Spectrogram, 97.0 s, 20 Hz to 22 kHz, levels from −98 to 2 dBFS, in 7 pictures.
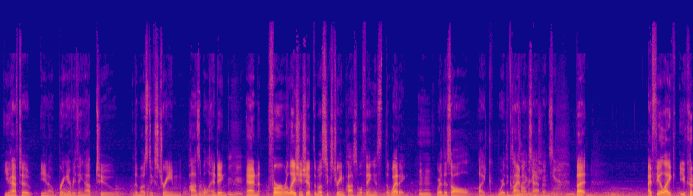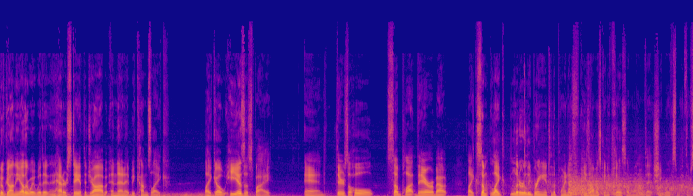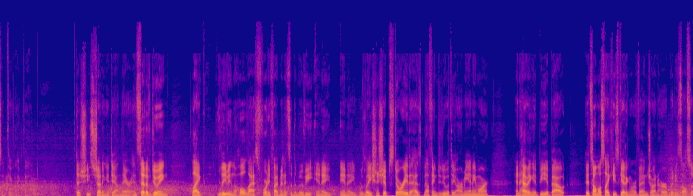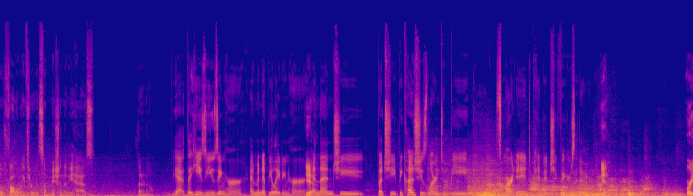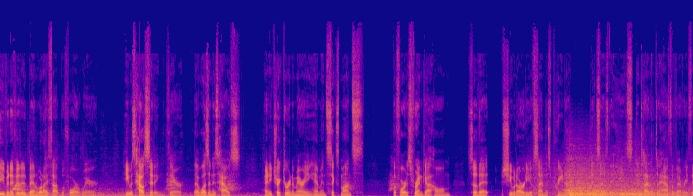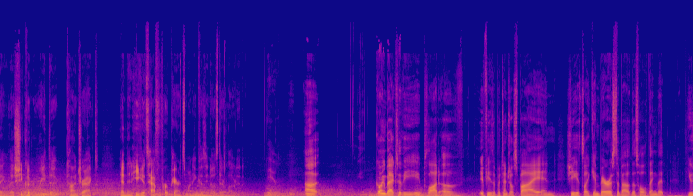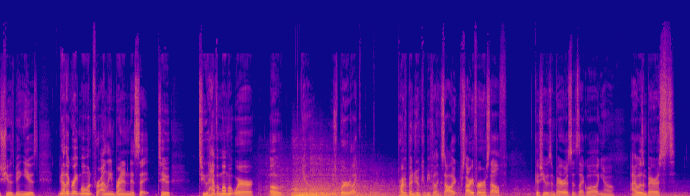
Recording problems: rain or running water; loud; throughout; 4 dB below the speech

